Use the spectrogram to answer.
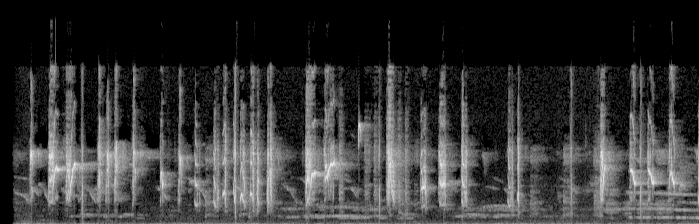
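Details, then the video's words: Brown-throated sunbird, locally called kolibri ninja, singing vigorously in an excited, agitated state: rapid bursts of high, sharp chirps and thin metallic notes in quick succession with short pauses, some notes sliding, no other sounds. "BURUNG KOLIBRI NINJA GACOR EMOSI || NGOBRA TELER"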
